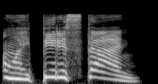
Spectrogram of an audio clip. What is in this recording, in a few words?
taunt, russian, Survivor Voice Producer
